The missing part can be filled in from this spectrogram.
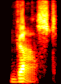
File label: "vast", American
